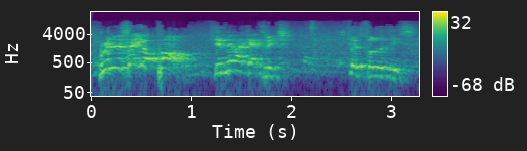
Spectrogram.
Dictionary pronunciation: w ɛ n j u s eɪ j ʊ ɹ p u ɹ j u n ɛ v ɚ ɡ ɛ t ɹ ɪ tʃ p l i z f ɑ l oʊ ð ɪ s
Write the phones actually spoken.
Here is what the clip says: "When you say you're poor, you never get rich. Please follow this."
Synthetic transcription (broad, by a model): w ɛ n j u s eɪ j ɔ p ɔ j u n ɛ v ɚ ɡ ɛ t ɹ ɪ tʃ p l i s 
